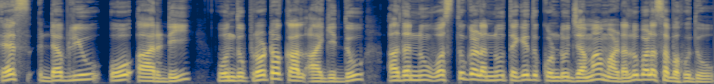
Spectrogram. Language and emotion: Kannada, neutral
